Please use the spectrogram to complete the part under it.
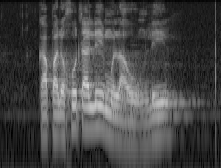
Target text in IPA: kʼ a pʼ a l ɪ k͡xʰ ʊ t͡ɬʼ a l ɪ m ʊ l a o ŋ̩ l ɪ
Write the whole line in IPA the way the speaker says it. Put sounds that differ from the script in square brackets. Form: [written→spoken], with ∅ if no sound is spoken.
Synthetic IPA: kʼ a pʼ a l ɪ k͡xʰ ʊ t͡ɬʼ a l ɪ m ʊ l a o ŋ̩ l ɪ

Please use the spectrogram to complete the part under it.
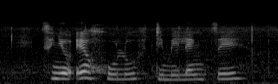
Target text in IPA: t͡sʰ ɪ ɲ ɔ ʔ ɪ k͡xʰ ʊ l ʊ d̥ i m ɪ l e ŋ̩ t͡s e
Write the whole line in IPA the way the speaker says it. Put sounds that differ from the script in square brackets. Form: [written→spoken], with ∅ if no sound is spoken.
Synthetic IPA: t͡sʰ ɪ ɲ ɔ ʔ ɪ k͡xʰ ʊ l ʊ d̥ i m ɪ l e ŋ̩ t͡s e

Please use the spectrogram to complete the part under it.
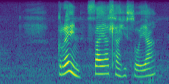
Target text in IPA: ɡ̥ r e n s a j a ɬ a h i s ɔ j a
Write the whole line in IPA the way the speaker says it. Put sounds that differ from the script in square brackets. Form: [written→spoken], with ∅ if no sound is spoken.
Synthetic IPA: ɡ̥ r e n s a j a ɬ a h i s ɔ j a

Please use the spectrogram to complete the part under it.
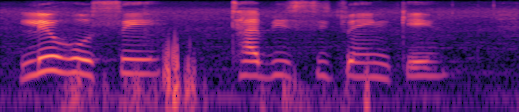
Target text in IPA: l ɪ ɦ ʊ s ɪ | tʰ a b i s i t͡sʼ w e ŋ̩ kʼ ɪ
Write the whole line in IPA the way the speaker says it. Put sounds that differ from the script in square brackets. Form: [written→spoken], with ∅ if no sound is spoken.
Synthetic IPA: l ɪ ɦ ʊ s ɪ | tʰ a b i s i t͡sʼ w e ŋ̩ kʼ ɪ

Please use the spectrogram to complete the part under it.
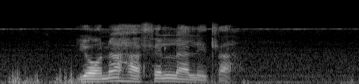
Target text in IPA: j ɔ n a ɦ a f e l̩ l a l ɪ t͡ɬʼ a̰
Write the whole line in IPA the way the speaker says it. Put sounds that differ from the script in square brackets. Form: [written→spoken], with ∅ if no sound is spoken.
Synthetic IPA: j ɔ n a ɦ a f [e→ɛ] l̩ l a l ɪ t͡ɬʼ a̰

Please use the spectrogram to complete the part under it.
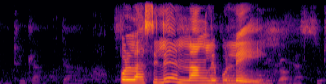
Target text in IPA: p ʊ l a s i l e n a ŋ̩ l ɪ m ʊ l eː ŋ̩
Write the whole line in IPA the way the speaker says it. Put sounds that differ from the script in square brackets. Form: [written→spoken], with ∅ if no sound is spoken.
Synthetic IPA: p ʊ l a s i l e n a ŋ̩ l ɪ [m→b] ʊ l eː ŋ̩

